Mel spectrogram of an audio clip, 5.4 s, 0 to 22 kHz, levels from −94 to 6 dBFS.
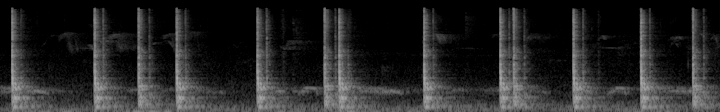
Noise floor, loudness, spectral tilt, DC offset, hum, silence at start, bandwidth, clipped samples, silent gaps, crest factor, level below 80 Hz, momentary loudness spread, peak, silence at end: -53 dBFS; -34 LUFS; -2.5 dB/octave; under 0.1%; none; 0.05 s; 17 kHz; under 0.1%; none; 28 dB; -60 dBFS; 16 LU; -6 dBFS; 0.05 s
